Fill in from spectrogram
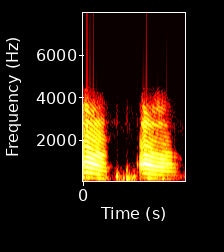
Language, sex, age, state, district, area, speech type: Tamil, female, 18-30, Tamil Nadu, Dharmapuri, rural, conversation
